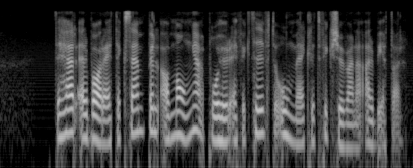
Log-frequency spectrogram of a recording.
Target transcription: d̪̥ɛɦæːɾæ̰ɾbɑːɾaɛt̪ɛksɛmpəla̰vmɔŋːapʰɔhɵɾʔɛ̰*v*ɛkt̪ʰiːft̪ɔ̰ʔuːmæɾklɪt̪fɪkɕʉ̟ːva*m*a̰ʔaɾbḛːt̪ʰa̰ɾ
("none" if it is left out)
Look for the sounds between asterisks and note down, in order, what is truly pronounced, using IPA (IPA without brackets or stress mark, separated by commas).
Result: f, ɳ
